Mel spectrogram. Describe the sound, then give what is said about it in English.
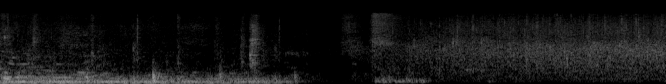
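An audience claps in a dense, crackling wash, briefly dropping off near the middle before the applause swells back and carries on steadily. Low murmuring voices sit under the first half. “And they're applauding that.”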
